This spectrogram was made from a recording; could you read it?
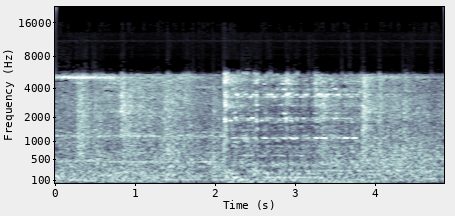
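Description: A subway train rumbles steadily along the rails, a loud continuous roar with faint metallic clatter and brief squeals of wheels, with no voices.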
